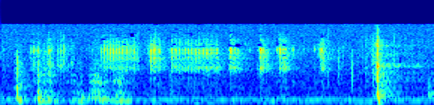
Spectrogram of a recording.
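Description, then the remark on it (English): A door creaks as it is pulled open, a slow, raspy groan with wavering tones and scattered clicks, ending in a sharper knock. No one speaks. “Now, Pancho, open the door.”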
